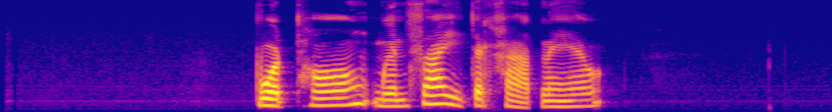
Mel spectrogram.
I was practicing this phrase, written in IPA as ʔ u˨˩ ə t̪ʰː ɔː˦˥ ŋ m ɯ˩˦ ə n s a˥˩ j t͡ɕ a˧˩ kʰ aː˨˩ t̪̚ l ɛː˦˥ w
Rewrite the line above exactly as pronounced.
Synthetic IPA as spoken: p u˨˩ ə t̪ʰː ɔː˦˥ ŋ m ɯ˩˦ ə n s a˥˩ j t͡ɕ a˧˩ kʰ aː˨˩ t̪̚ l ɛː˦˥ w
